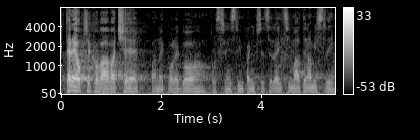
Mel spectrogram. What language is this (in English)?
Czech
